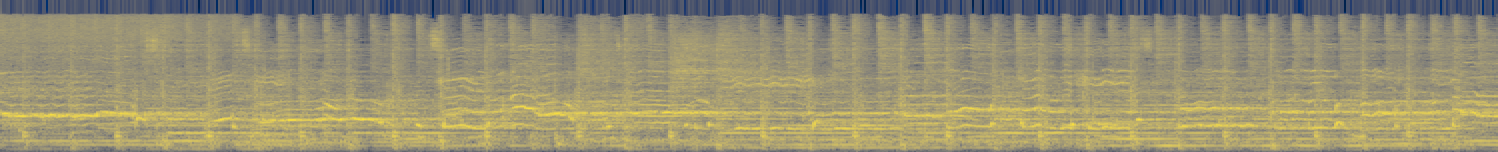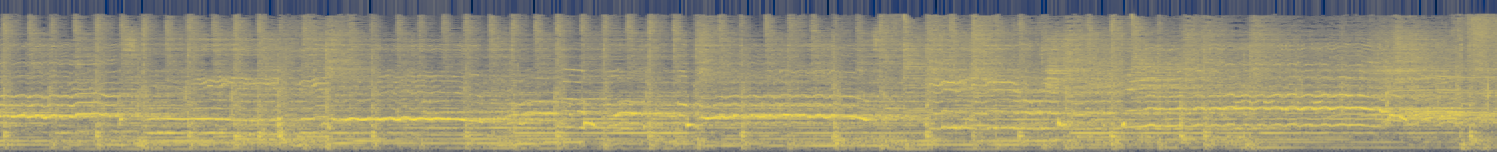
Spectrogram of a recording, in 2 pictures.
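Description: Pop song performed on stage: singing over a band with drums and electric guitar.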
